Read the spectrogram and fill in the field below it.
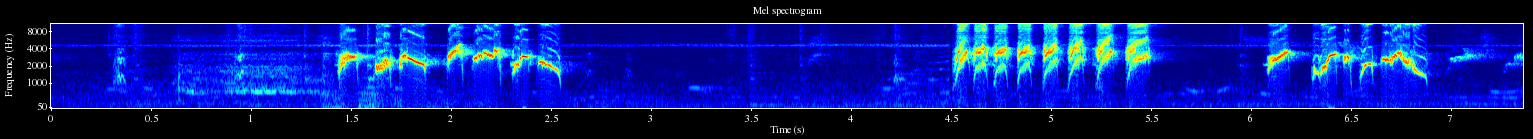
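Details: Red-whiskered bulbul singing at morning training to stimulate other bulbuls: three separate bursts of rapid, bright, slurred warbling notes with quiet spells between, and a constant faint high-pitched tone.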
